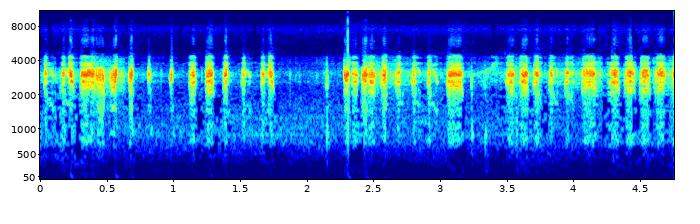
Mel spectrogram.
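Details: Tits in a nest box at Théding, 21 May 2019, as seven young leave the nest: a fast, steady stream of short rasping notes, pausing briefly around the middle before resuming.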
